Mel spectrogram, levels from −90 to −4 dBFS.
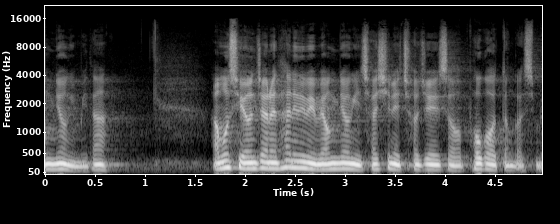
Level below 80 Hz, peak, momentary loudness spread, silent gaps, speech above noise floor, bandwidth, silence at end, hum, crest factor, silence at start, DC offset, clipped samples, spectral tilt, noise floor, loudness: -62 dBFS; -6 dBFS; 7 LU; none; 34 dB; 14 kHz; 0 s; none; 12 dB; 0 s; under 0.1%; under 0.1%; -5.5 dB/octave; -52 dBFS; -18 LUFS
